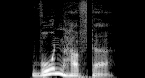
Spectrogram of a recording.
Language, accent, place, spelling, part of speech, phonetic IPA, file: German, Germany, Berlin, wohnhafter, adjective, [ˈvoːnhaftɐ], De-wohnhafter.ogg
- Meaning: inflection of wohnhaft: 1. strong/mixed nominative masculine singular 2. strong genitive/dative feminine singular 3. strong genitive plural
